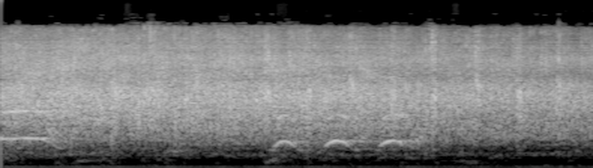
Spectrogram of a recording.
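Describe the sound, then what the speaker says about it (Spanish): A church congregation gives sustained, even applause, a dense wash of clapping that holds steady throughout with a few faint voices rising briefly through it. "denle un aplauso al Señor Dios Todopoderoso en esa noche"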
